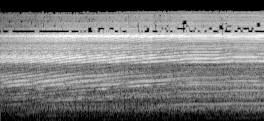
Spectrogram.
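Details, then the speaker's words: Motorised grinding spindle motor fitted to a mini lathe, started from minimum on the speed pot with no driver error codes, then wound up; smooth, even whine climbing steadily, no knocks or roughness; normal spindle motor run-up. "speed pot down to zero run and the way we go that's minimum I'm just turning the speed pot up now"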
